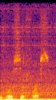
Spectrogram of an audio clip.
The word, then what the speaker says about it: vociferous: to themselves would be vociferous it is an adjective second syllable is accented the synonym is uus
